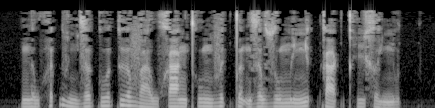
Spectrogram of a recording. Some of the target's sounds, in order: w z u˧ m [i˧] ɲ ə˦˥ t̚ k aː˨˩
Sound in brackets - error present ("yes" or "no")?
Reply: no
